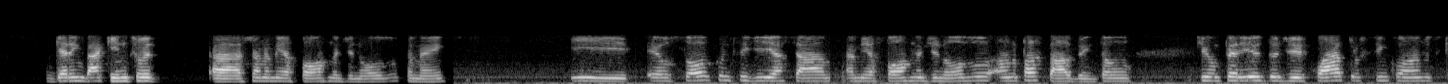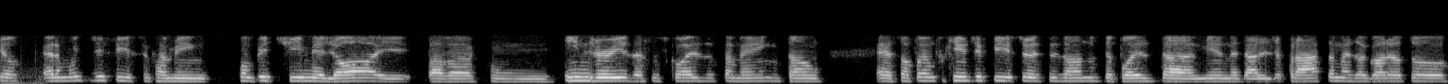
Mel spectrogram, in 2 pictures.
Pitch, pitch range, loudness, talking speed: 155 Hz, 145-165 Hz, -19 LUFS, 140 wpm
